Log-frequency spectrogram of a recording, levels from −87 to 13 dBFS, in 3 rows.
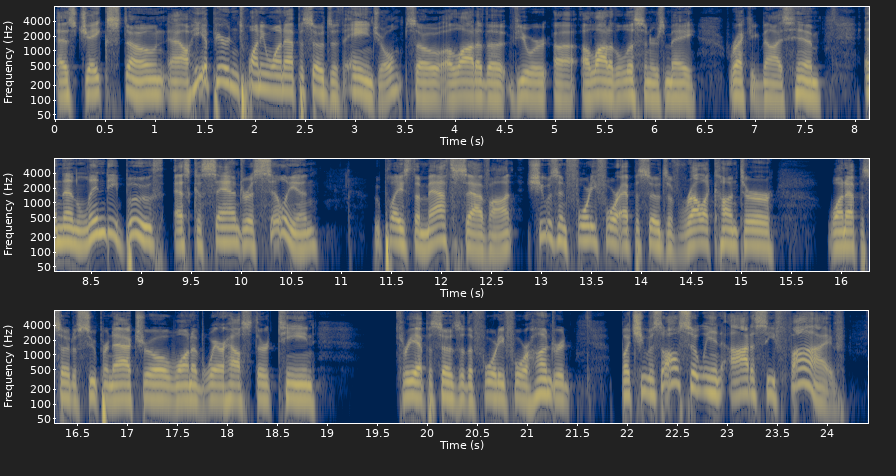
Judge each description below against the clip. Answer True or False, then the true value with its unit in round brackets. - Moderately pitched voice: False (130 Hz)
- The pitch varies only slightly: False (4.0 semitones)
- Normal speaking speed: True (160 wpm)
